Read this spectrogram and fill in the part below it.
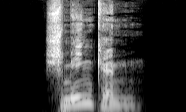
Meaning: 1. to put on (make-up, lipstick, etc.), to make up one's face 2. to put on facepaint (e.g. as part of a costume, sometimes also applied to other parts of the body)
- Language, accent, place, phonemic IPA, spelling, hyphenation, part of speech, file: German, Germany, Berlin, /ˈʃmɪŋkən/, schminken, schmin‧ken, verb, De-schminken.ogg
